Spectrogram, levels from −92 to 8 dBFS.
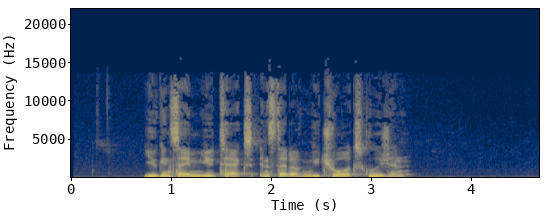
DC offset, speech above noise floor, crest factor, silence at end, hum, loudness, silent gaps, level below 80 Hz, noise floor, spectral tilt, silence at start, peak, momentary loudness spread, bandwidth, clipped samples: under 0.1%; 48 dB; 16 dB; 1.35 s; none; -17 LUFS; none; -48 dBFS; -63 dBFS; -5 dB/octave; 0.75 s; -2 dBFS; 9 LU; 14 kHz; under 0.1%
